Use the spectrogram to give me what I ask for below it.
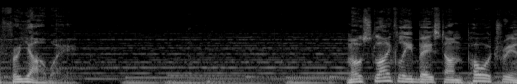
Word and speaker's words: Yahweh: knew God by his intimate personal name conventionally pronounced Yahweh passages with the name Yahweh which which in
